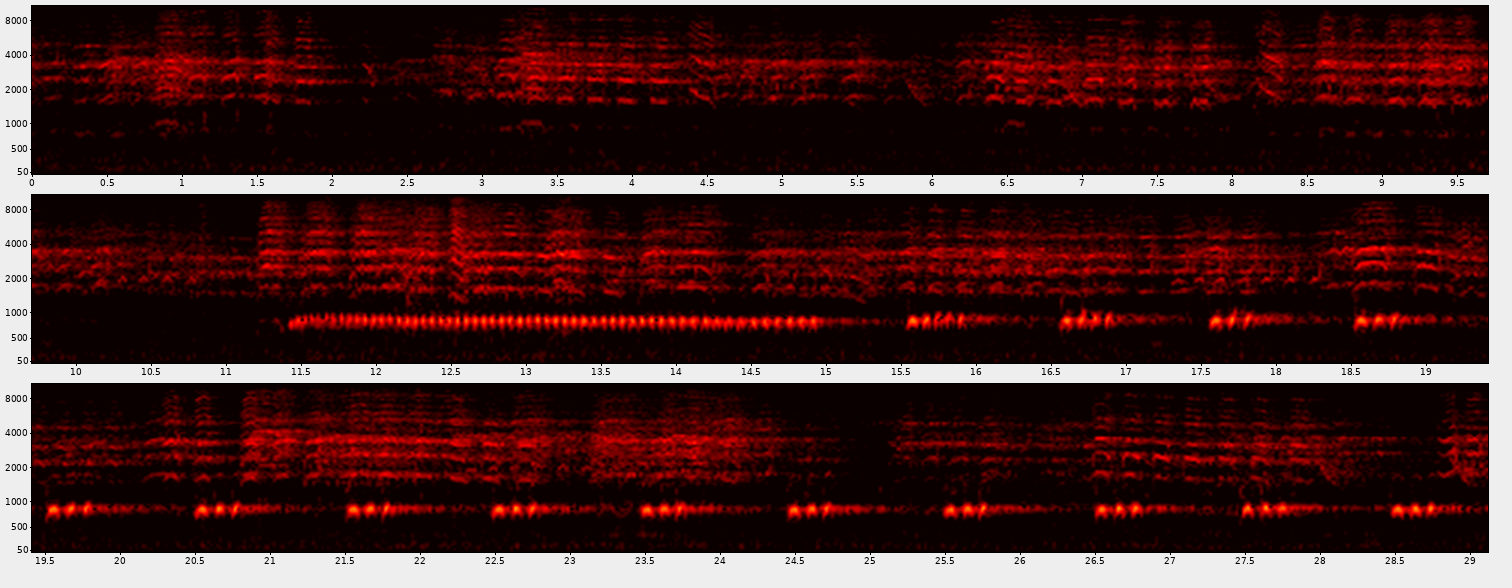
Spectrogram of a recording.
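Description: Faint outdoor chorus of birds chirping. Partway through, one clear note is held for a few seconds, then repeats as short notes at the same pitch, a little over one a second.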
